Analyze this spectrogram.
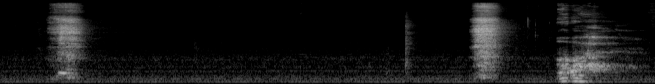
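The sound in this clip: Sneezing from allergies: two sharp sneezes several seconds apart, then a longer noisy burst of breath, over a low steady hum.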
